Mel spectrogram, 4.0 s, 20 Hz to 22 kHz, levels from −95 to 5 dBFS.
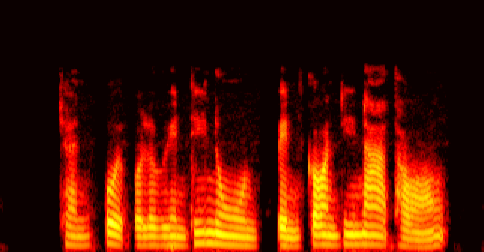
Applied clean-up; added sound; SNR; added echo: none; none; none; none.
